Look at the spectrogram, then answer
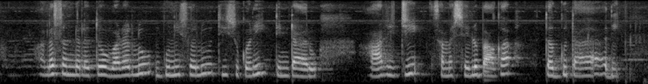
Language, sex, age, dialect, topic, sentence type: Telugu, female, 18-24, Southern, agriculture, statement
